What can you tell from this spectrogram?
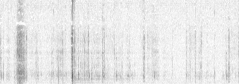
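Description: Handling noise of a fishing rod and reel held in the hands: a short rustle near the start, a sharp metallic click with a brief ring about a second and a half in, then scattered light ticks.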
